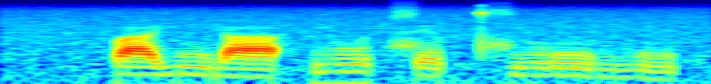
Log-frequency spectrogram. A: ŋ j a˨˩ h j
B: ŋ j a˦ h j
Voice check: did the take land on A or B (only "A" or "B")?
A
